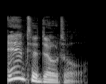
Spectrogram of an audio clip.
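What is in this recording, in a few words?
"antidotal", British English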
